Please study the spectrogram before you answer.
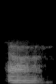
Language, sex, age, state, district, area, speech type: Nepali, male, 30-45, West Bengal, Kalimpong, rural, conversation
